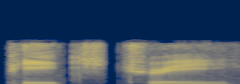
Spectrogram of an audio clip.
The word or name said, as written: Peachtree City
